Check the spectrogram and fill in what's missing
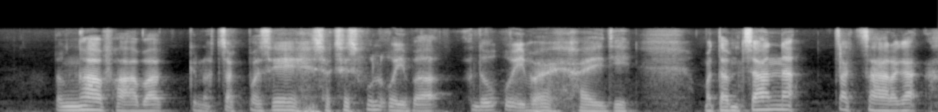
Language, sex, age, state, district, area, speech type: Manipuri, male, 30-45, Manipur, Senapati, rural, spontaneous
